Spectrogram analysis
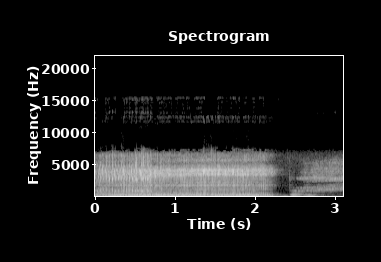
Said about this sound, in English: His head was nodding, and he began to snore so loudly that it sounded like thunder.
